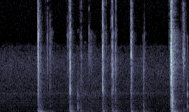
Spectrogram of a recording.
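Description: Computer keyboard keys tapped in about five separate, crisp strokes spread over two seconds, close and fairly quiet, with no talking.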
